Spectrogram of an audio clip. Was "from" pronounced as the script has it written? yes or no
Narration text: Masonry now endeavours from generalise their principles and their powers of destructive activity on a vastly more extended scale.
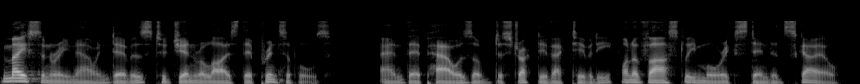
no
